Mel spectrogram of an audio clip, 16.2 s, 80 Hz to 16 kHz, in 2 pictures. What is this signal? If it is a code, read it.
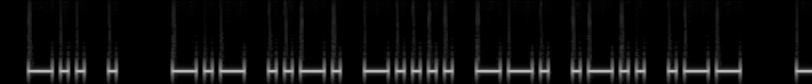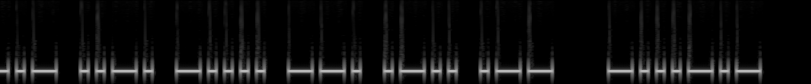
Morse code, heard as a keyed tone, about 15 wpm, 690 Hz. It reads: DE KF6GLW KF6GLW <BK>
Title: SOTA QSO Practice 15wpm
